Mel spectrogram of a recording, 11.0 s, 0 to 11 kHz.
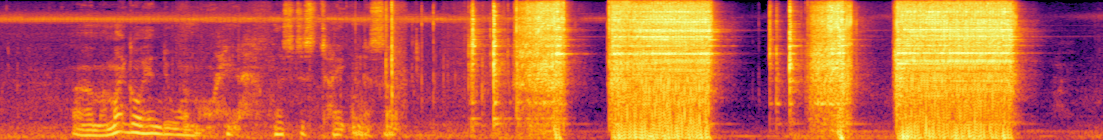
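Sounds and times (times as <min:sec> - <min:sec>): impact wrench bursts: 0:04.7 - 0:10.3.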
